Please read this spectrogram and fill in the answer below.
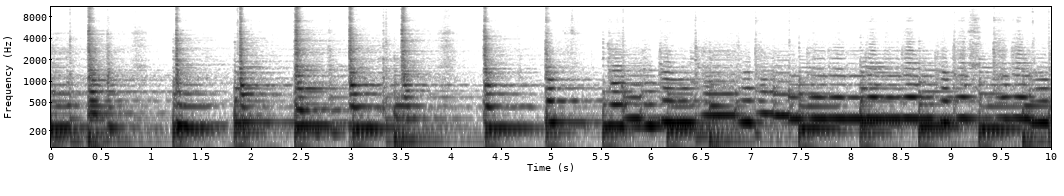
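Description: Cello played pizzicato, plucked notes about twice a second, each dying away quickly. About halfway through a bass flute comes in with long held notes over the plucking.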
